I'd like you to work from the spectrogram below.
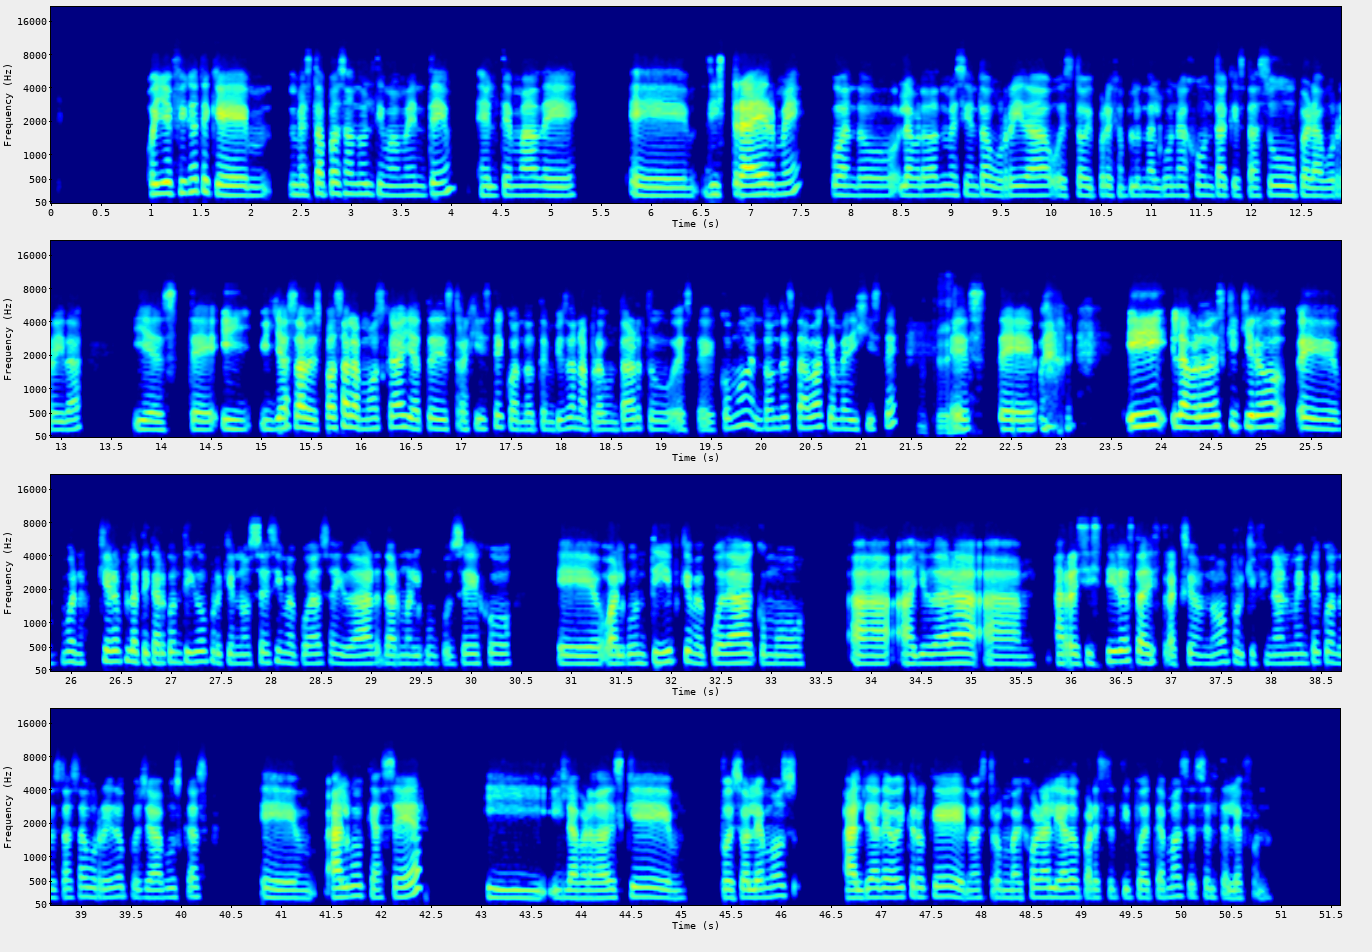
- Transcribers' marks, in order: laughing while speaking: "Okey"; chuckle
- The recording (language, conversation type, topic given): Spanish, advice, ¿Cómo puedo evitar distraerme cuando me aburro y así concentrarme mejor?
